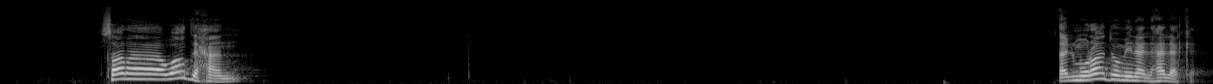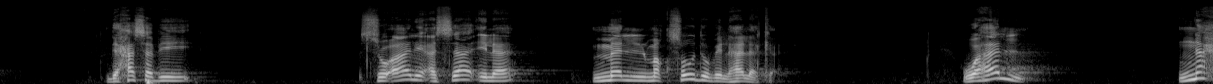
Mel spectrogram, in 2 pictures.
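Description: A middle-aged man speaks calmly and slowly into a microphone, with long pauses.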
